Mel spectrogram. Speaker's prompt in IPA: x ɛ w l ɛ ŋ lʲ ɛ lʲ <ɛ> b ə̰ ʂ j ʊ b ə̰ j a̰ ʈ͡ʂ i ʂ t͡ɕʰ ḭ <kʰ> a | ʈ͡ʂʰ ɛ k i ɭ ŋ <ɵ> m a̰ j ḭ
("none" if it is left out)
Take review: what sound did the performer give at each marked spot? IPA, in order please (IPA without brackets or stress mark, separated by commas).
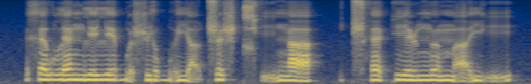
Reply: ɛ, ŋ, ɵ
